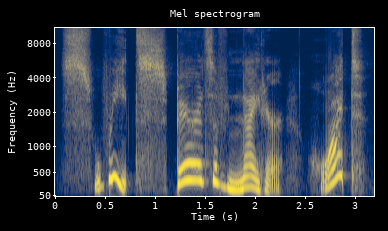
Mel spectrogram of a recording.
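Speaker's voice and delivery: startled outcry, pitch leaping up; loud cry. A narrator's reading. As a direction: cry out in disbelief. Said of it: "uttered a loud cry".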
